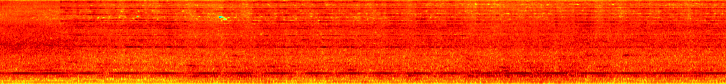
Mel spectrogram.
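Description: A grinding disc scrapes harshly across concrete.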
